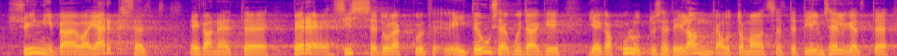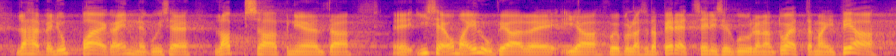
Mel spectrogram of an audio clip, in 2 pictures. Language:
Estonian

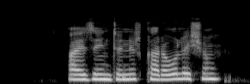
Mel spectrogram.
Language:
Pashto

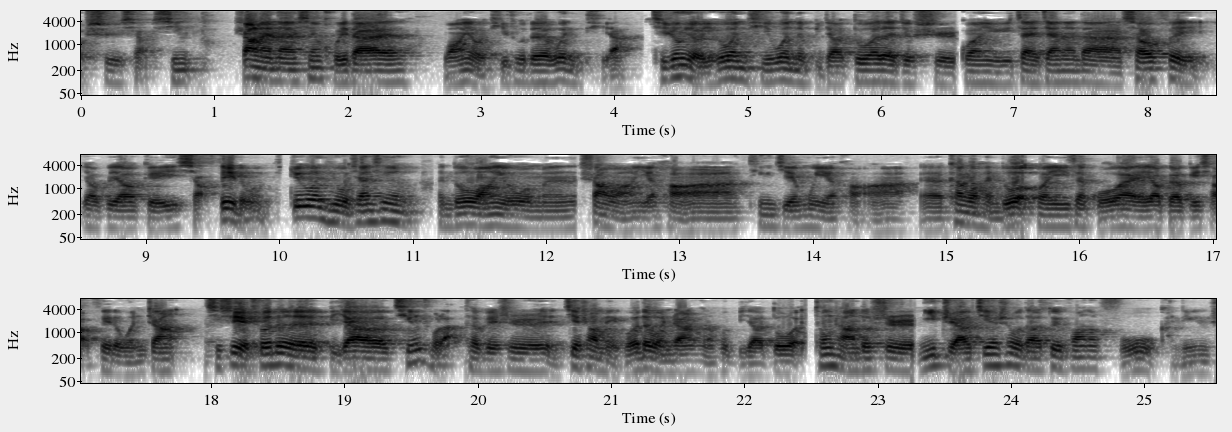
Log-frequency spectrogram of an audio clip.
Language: Chinese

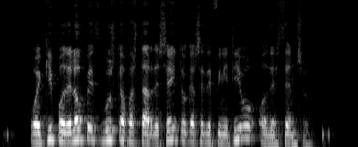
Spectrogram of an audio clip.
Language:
Galician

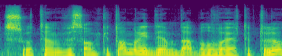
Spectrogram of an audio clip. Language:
Lithuanian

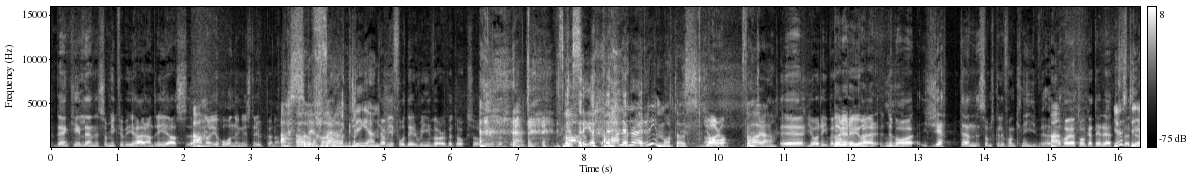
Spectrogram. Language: Swedish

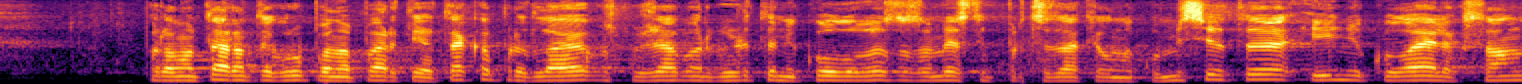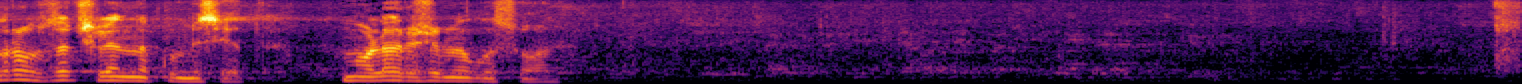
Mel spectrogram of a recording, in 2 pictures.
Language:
Bulgarian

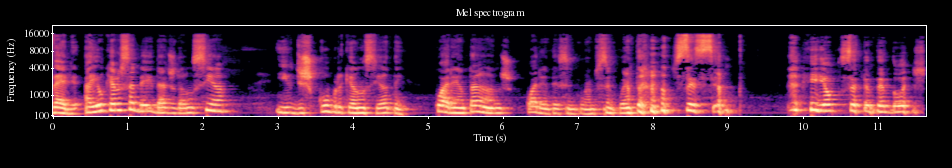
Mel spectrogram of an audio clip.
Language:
Portuguese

